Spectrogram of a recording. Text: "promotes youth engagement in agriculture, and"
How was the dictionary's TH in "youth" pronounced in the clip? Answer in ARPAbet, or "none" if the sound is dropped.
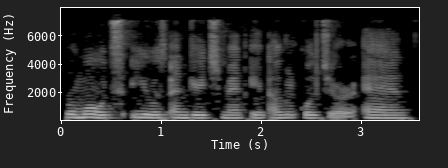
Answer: S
